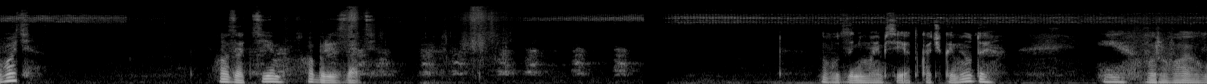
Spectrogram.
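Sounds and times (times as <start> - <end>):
dog barking: 2.7 - 6.5.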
